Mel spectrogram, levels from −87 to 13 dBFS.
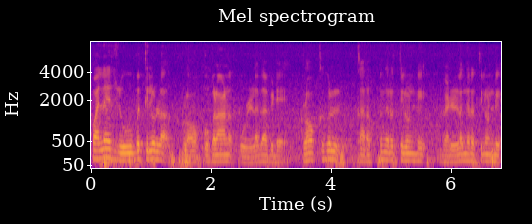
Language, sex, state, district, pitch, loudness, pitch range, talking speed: Malayalam, male, Kerala, Kasaragod, 120 Hz, -19 LUFS, 110-135 Hz, 95 wpm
